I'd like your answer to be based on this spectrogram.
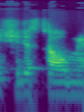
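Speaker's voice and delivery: ordinary delivery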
